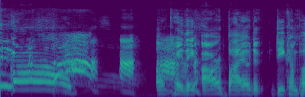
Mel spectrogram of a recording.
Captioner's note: participants laughing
